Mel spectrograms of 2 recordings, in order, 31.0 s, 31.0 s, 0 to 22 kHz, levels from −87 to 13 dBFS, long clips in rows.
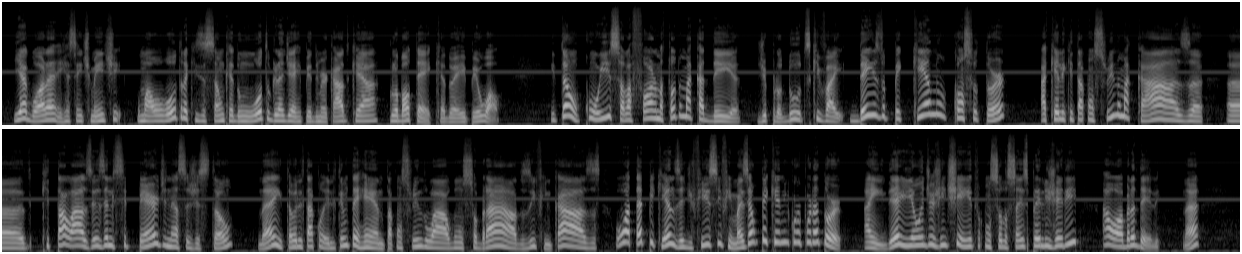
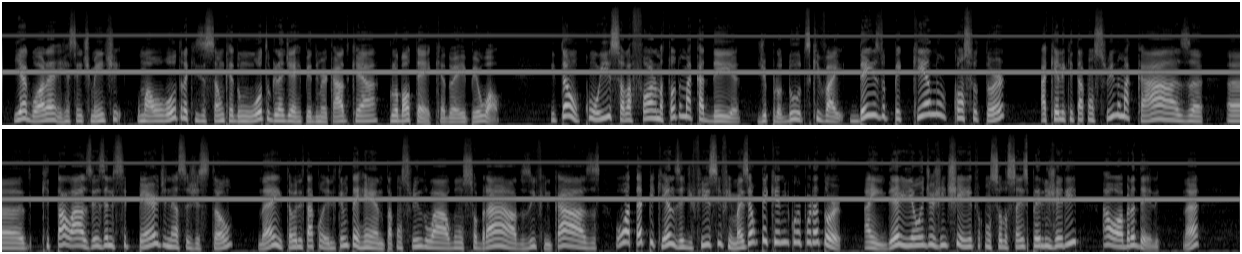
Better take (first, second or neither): first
